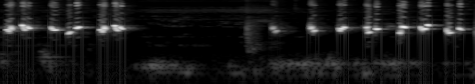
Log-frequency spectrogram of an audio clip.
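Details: Female yellow-vented bulbul calls the male with bursts of quick, bright chirps, a one-second pause with a soft rustle, then another fast run of clipped notes.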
